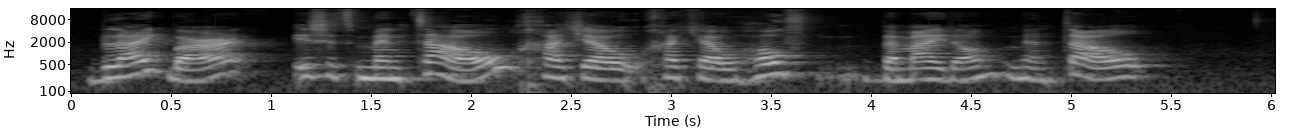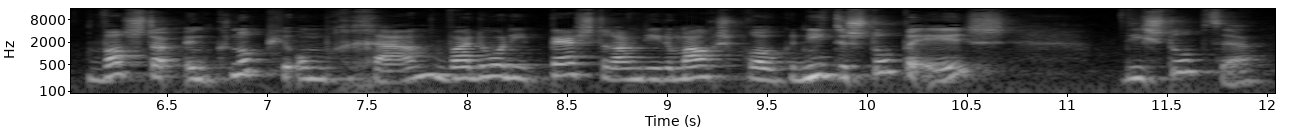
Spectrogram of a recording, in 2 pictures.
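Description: A woman vlogging about a personal experience, telling it lively and acting out what people said. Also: medium pitch, slow pace. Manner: lively, recounting with acted-out quotes. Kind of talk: personal storytelling vlog.

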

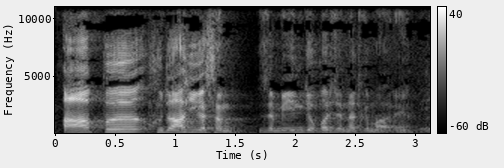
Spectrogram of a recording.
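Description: A man's voice: fairly high pitch, animated, normal speed. Teasing man. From Pakistan. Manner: warm, teasing, emphatic. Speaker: vlogger. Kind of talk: casual family vlog talk.

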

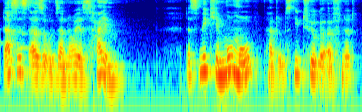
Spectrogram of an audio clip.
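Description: A woman's voice: lowish voice, animated, a little slow, mellow, soft background music. A woman reading the lines of cold, businesslike grey men who steal time, in a clipped, formal manner. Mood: cool. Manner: clipped and formal, turning panicked.

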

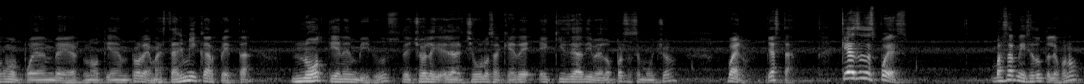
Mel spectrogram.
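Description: A man's voice: mid-range voice, fairly bright tone, slight background noise. A young man with a Mexican accent chatting through a casual phone tutorial, joking and teasing the viewer as he goes. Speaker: tech YouTuber.

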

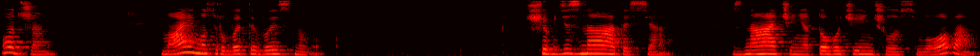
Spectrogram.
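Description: Woman teacher talking kids through a remote lesson, slow clear instructions, echoey room, bit muffled. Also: fairly low pitch, a bit bright. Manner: clear, measured classroom instruction. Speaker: primary school teacher. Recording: echoey, slightly dull room recording.

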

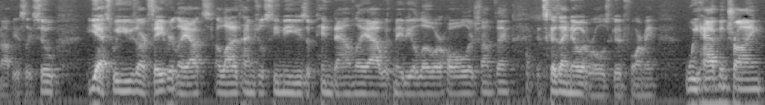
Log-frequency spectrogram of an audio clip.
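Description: In a roomy, echoing studio with a faint hum, a man in his thirties co-hosts a bowling talk show, fielding questions casually from a desk. His low-pitched, fairly bright voice goes on at length, with lots of restarts and hand gestures.

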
